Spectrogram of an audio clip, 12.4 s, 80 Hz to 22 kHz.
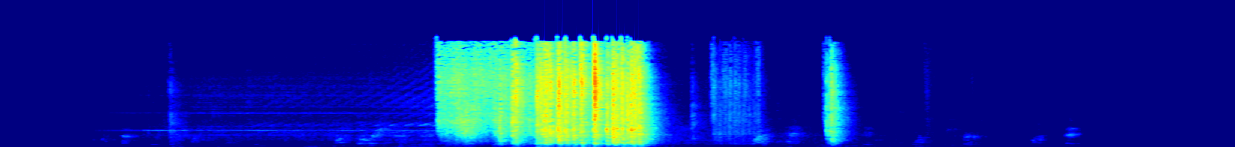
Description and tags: Electric Sparks, Railway, A
Audio of electricity violently sparking from railroad contact with a commuter train at Milford Station, Surrey. There had been a heavy frost over night causing ice to appear on the lines and workmen were trying to de-ice them. Due to the track power lines being iced, this caused a more violent electric outburst than usual when they came in contact with a train, and this was what one sounded like as the train tried to leave the station.
An example of how you might credit is by putting this in the description/credits:
The sound was recorded using a "H1 Zoom recorder" on 25th November 2017.
electric, electricity, railroad, railway, spark, sparks, train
